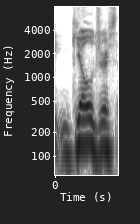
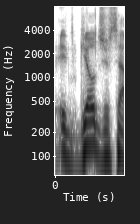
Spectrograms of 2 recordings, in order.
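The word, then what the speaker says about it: Gilgeous: did you say it how did you say gildras Alexander there's no R in there Shay gilgis Alexander giljas Alexander there's no R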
